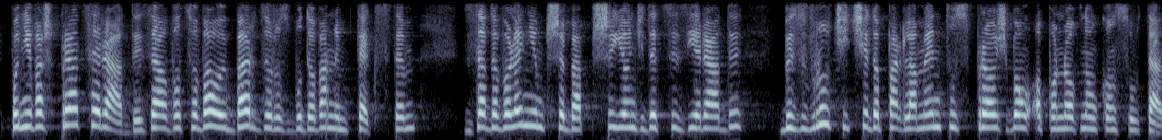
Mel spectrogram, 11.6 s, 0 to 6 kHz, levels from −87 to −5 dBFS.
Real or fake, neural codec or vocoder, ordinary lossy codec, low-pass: real; none; Opus, 24 kbps; 5.4 kHz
